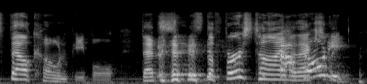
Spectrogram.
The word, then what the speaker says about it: Falcone: We get Falcone in here, which doesn't make any sense to me because the way Falone At least they're finally That drove me crazy.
